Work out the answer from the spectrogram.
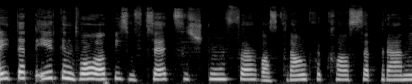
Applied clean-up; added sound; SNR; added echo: neural mask model DeepFilterNet 3.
